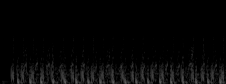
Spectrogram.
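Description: Werewolves in Terraria struck repeatedly with a cutlass, a rapid, steady volley of punchy, crunchy game hit effects running continuously at close range with no talk.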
